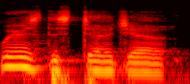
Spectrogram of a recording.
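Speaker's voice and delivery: put-on Californian accent. Riffing on the word stoked with others, asking in a put-on California voice. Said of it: "California voice in my mind".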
